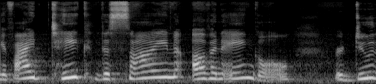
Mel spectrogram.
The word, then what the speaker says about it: sine: have names they're called sign and we pronounce it sign like a stop sign and we abbreviate it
